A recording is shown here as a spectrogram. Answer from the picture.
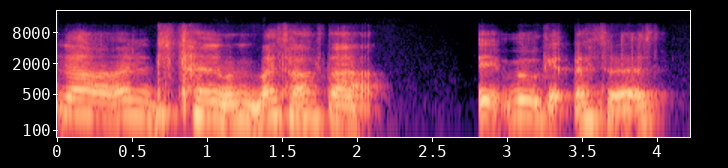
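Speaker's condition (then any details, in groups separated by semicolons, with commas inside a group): Cerebral palsy; affects arm and leg movement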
